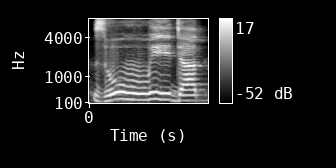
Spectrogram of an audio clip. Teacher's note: সবাই একসাথে পড়বেন ঝা ওয়াও পেশ ঝু, ওয়াও জের উই, জিমতা জবর জাত, ঝু উই জাত। ওয়াওটা উচ্চারণের সময় ঠোঁটগুলো গোল করে উচ্চারণ করতে হবে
